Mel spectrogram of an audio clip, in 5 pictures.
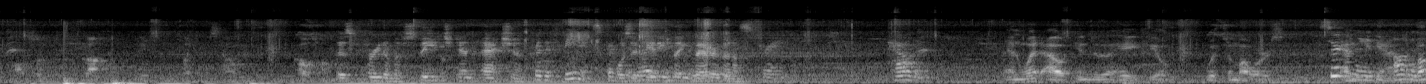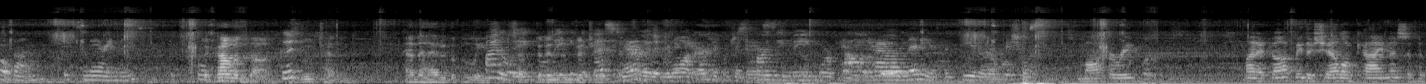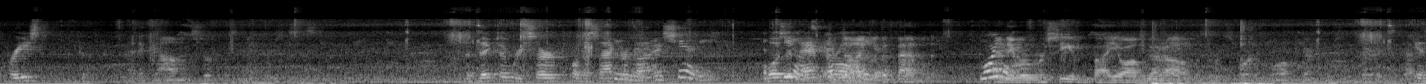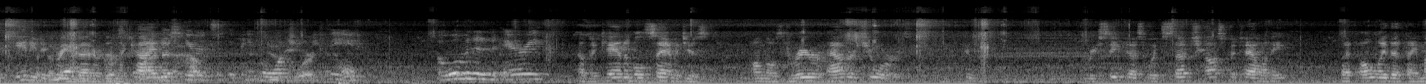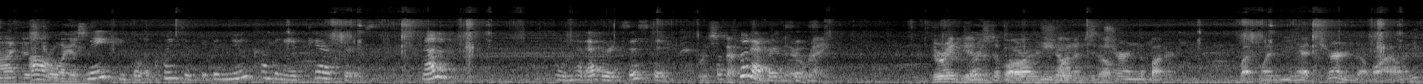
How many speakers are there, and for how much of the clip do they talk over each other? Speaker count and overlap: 7, about 35%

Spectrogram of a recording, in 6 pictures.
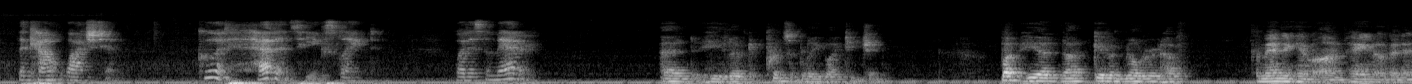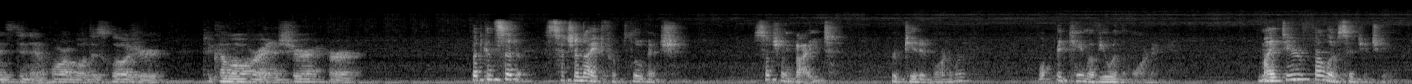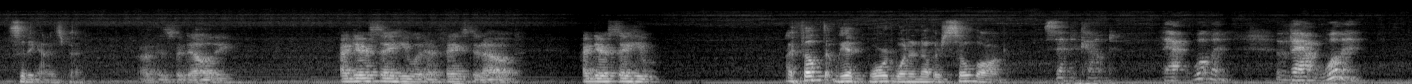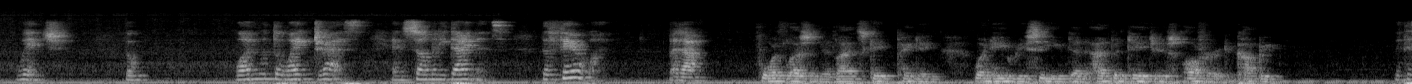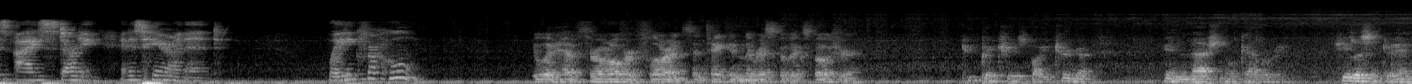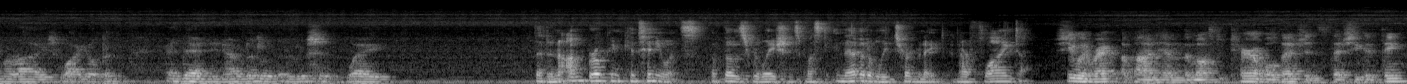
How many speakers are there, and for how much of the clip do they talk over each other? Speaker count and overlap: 4, no overlap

